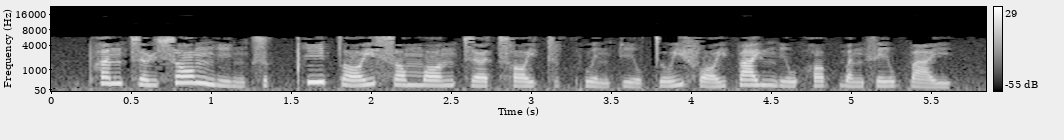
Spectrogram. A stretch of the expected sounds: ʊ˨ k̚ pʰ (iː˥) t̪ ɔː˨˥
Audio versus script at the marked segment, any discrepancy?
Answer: no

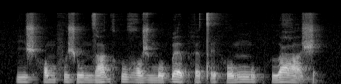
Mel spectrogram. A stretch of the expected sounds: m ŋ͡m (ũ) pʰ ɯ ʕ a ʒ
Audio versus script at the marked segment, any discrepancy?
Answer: yes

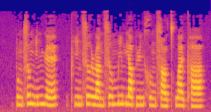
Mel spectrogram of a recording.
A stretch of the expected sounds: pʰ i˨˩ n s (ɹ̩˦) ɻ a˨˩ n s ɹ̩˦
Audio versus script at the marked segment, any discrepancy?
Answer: yes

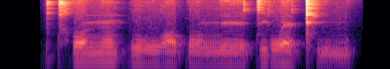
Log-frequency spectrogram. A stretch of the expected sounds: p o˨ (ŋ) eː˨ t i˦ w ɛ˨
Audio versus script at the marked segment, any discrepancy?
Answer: no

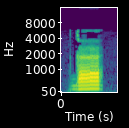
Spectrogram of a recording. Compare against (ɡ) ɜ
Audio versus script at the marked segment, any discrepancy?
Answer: no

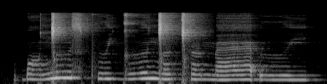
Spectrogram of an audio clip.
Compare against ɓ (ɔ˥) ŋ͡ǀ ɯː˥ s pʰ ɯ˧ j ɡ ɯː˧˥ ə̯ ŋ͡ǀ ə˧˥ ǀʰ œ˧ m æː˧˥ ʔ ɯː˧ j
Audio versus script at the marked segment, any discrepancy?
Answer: yes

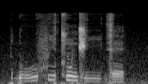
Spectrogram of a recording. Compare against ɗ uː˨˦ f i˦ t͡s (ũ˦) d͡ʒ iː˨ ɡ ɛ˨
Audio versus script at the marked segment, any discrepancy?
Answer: no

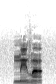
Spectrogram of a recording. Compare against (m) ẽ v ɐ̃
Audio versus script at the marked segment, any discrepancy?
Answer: no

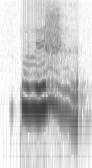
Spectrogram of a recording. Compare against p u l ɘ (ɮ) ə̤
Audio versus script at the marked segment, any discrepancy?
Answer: no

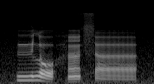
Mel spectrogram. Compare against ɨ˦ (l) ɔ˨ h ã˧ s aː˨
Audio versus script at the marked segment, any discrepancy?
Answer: no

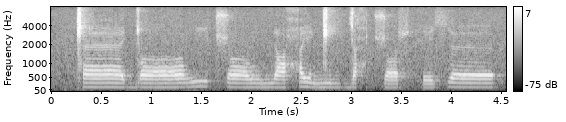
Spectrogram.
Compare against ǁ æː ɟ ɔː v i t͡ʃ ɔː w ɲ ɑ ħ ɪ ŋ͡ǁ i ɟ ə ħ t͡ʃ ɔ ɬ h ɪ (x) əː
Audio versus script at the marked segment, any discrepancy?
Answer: yes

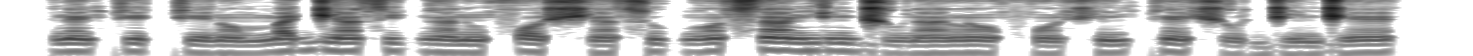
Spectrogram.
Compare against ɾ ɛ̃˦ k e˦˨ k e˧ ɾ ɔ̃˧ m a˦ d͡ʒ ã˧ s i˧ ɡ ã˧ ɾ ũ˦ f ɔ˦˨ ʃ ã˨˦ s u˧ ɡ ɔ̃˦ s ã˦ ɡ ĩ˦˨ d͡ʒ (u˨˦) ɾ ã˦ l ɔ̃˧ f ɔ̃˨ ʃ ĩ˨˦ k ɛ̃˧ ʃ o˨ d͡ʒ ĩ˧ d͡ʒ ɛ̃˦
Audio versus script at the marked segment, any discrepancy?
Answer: yes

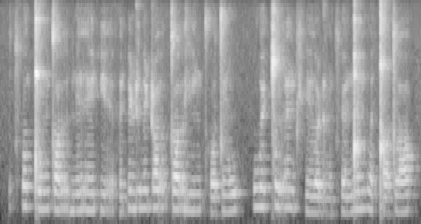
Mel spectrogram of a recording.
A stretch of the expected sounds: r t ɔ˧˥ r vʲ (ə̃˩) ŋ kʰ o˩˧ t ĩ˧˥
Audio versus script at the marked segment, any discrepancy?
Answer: yes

